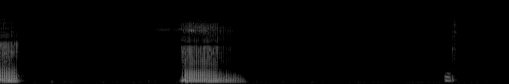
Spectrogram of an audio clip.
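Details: Sleeping cat snoring: a short rough breath at the start, then a louder drawn-out rasping snore of about half a second with buzzy harmonics, and a brief soft snort near the end, quiet between breaths.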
